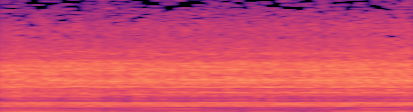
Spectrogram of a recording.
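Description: Hardcore band's electric guitar holding one sustained, ringing chord over a steady low bass note.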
